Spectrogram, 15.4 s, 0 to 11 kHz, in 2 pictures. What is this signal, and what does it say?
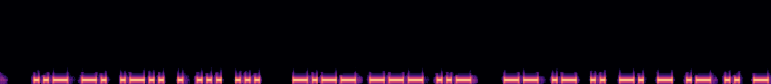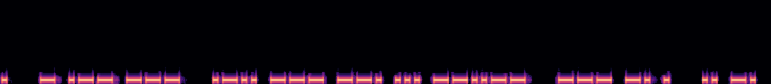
Morse code, heard as a keyed tone, about 25 wpm, 600 Hz. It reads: UNLESS YOU MAINTAIN TWO LOGS, ONE IN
